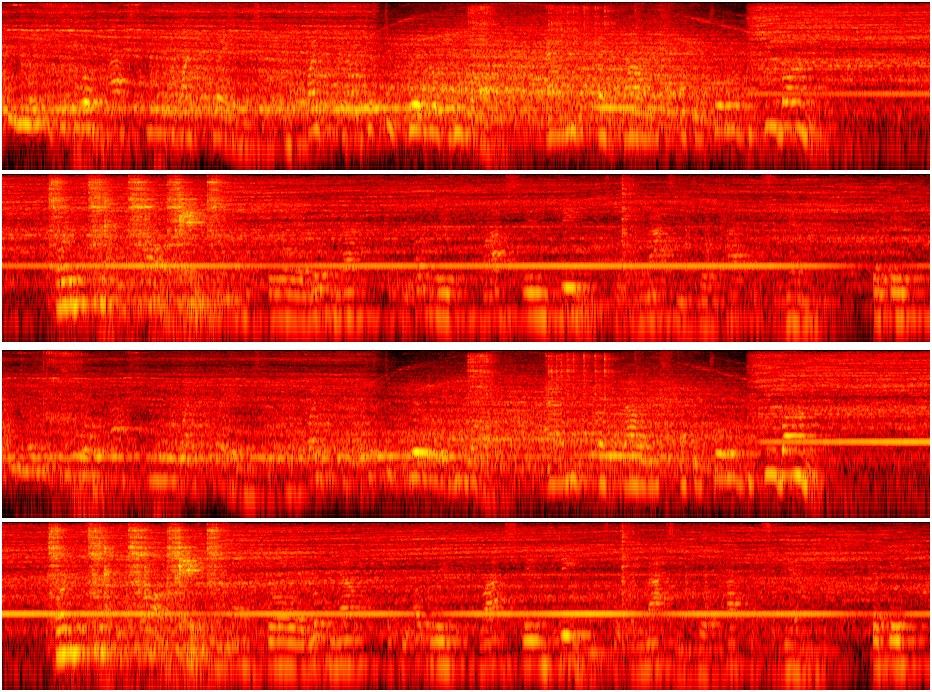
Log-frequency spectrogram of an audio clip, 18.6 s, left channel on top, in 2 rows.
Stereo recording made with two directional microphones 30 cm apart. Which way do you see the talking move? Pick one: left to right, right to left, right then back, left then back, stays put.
left to right.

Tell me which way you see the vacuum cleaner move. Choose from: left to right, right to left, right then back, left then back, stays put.
left to right.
